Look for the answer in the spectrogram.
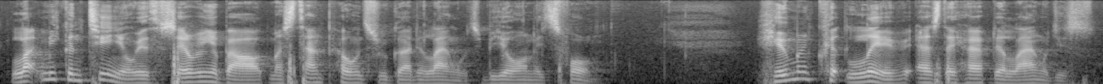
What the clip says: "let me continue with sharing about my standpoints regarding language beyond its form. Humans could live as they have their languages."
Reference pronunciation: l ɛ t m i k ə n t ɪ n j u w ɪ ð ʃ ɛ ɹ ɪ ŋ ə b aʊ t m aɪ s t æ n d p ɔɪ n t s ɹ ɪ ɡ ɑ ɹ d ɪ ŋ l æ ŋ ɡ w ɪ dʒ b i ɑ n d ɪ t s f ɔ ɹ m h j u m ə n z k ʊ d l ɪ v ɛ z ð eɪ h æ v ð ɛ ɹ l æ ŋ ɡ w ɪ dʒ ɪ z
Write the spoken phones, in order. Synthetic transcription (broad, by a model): l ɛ t m i k ə n t ɪ n j u w ɪ ð s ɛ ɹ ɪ ŋ ə b aʊ t m aɪ s t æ n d p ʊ n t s ɹ ɪ ɡ ɑ ɹ d ɪ ŋ l æ ŋ ɡ w ɪ dʒ b i ɑ n d ɪ t s f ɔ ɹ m h j u m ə n k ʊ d l ɪ v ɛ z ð eɪ h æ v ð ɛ ɹ l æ ŋ ɡ w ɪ dʒ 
